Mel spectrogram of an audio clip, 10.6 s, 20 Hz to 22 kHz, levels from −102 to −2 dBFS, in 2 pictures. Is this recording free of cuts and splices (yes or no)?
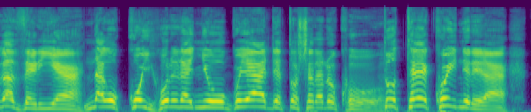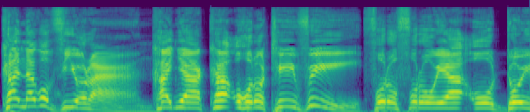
yes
